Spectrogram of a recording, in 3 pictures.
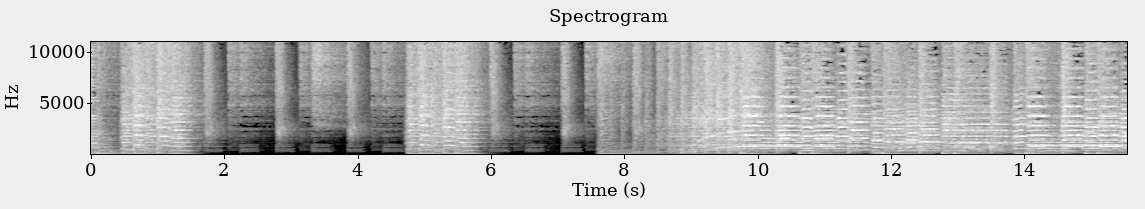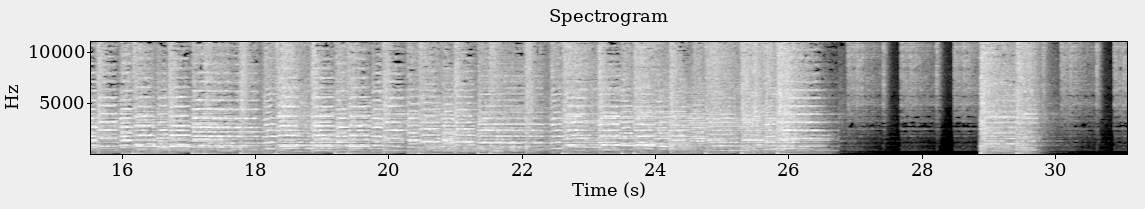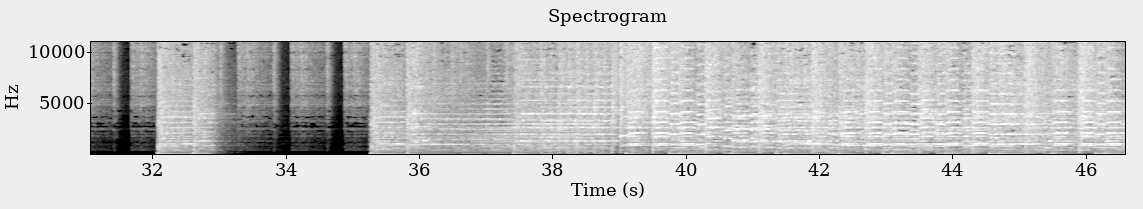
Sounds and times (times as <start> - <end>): Music: 0.0 - 46.5.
